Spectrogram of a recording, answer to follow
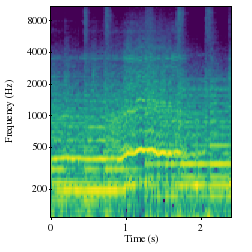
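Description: Loud live worship band music: held chords with a lead line that slides up about a second in, between sung lines of the song.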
